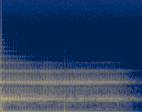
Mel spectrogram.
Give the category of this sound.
Instrument samples > Synths / Electronic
